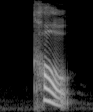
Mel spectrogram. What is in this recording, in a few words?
"kou4", chinese pinyin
